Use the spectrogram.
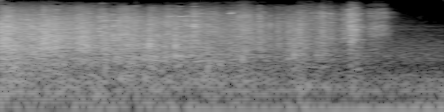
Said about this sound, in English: But the frog had other ideas. It banged on the windshield until it shattered, the glass blinding me as we spun out, crashing into a tree.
